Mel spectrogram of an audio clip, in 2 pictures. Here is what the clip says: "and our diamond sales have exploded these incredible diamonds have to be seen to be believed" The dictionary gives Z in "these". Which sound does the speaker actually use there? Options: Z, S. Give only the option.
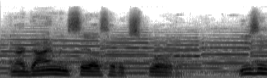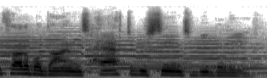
Z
